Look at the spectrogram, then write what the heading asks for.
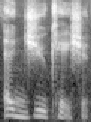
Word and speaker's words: education: Okay, the word education is more like a j j j sound.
